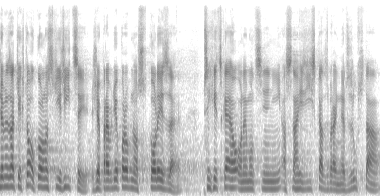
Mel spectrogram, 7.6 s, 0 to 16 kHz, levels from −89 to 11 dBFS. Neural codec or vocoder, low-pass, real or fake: none; 14.4 kHz; real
